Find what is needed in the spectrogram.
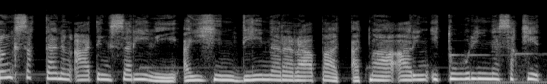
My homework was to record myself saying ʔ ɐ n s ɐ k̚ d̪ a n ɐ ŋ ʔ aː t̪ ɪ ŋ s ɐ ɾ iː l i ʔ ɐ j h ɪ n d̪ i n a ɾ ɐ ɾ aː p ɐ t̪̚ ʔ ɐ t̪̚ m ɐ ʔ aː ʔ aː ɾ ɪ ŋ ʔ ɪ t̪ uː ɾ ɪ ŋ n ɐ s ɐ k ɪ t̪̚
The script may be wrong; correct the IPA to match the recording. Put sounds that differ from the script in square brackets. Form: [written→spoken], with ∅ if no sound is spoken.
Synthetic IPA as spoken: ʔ ɐ [n→ŋ] s ɐ k̚ [d̪→t̪] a n ɐ ŋ ʔ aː t̪ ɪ ŋ s ɐ ɾ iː l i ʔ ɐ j h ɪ n d̪ i n [a→ɐ] ɾ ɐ ɾ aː p ɐ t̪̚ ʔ ɐ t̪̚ m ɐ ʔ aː ʔ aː ɾ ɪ ŋ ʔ ɪ t̪ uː ɾ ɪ ŋ n ɐ s ɐ k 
